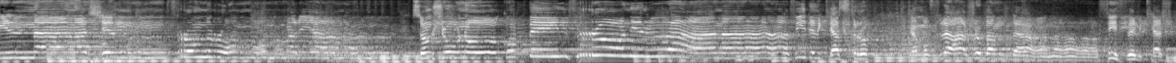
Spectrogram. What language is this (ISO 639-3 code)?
nld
